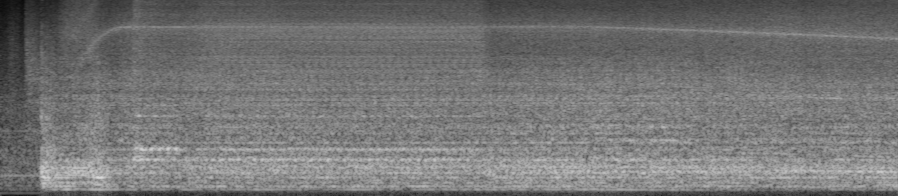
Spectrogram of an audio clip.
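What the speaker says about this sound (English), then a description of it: "I'll take it to the sander and I'll sand it so there's just a hint of the wood that's beneath the slot left over." Bench sander grinding the ends of a guitar fretboard, a loud continuous motor roar with a sustained high whine running throughout, starting abruptly and holding steady with no talk.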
